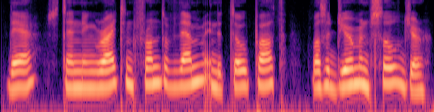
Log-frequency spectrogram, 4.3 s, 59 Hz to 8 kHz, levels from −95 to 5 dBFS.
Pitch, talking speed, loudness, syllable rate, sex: 190 Hz, 205 wpm, -16 LUFS, 4.8 syllables/s, female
